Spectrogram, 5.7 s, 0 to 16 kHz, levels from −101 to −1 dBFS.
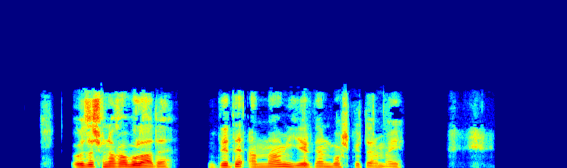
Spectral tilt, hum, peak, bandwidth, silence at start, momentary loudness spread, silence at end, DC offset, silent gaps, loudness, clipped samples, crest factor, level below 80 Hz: -4 dB/octave; none; 0 dBFS; 7.8 kHz; 0.45 s; 19 LU; 0.85 s; under 0.1%; 0.54-0.71 s, 1.79-2.07 s, 4.05-4.45 s; -18 LUFS; under 0.1%; 20 dB; -58 dBFS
